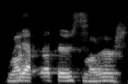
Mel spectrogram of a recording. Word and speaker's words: Rutgers: Rutgers.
